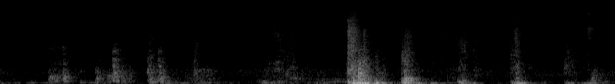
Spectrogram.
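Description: Refrigerator door opened and shut while a mayonnaise jar and a package of ham are set inside: a string of light knocks and clatters, the loudest about three and a half seconds in.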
